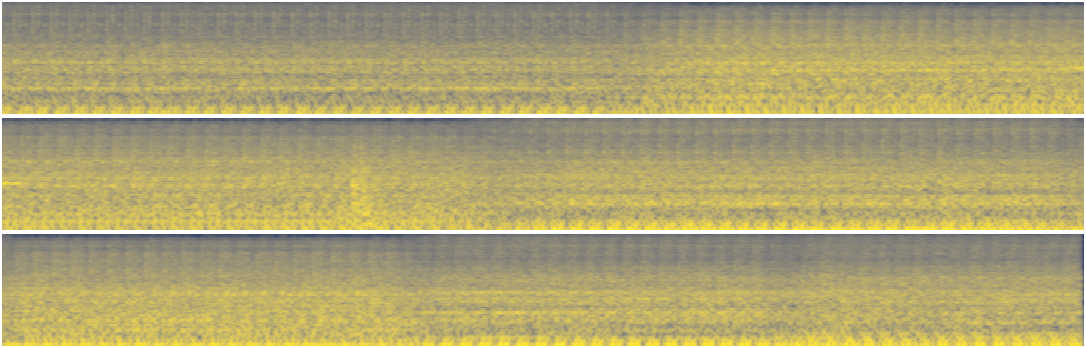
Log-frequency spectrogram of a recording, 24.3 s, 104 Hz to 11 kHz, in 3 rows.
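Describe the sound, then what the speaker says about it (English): A 56-year-old VW Beetle engine turns over as the car rolls backwards in gear, giving a steady, close low mechanical rumble with a faint rhythmic pulse that thickens midway, with no talking. "You can see as the car is moving backwards, the engine is turning too, which actually means we've left it in gear"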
